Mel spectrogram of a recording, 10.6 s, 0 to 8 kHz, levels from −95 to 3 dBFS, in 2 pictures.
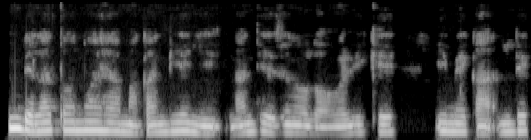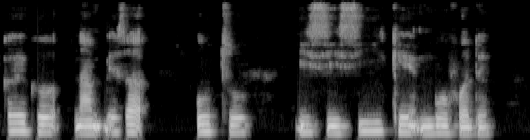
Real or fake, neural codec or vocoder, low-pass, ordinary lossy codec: real; none; 7.2 kHz; none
